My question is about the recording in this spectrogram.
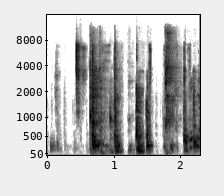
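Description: Hands beating on a tabletop for a drum roll: a quick, uneven string of about seven knocks starting about half a second in.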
